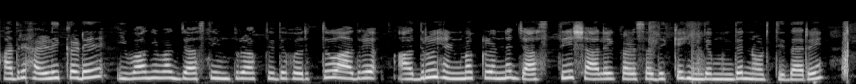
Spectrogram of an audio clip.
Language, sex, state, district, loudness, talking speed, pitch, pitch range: Kannada, female, Karnataka, Belgaum, -13 LUFS, 135 wpm, 270 Hz, 255-295 Hz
